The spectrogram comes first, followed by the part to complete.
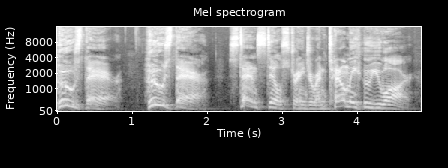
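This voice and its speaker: Putting on a character voice, a man growls at a high pitch and a fairly slow pace. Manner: menacing, demanding.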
